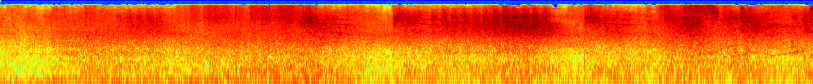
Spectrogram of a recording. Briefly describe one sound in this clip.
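A robot's thrusters roar steadily.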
